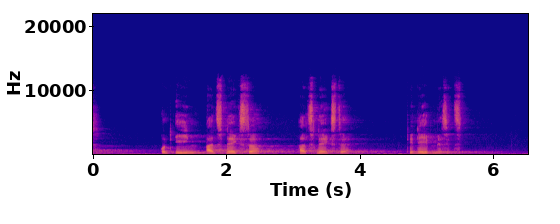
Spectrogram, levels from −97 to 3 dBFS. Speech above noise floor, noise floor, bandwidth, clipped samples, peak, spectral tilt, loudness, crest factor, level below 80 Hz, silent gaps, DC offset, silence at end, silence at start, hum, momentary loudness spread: 29 dB; -68 dBFS; 12.5 kHz; under 0.1%; -18 dBFS; -3 dB/octave; -39 LUFS; 24 dB; -68 dBFS; none; under 0.1%; 0.75 s; 0 s; none; 20 LU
